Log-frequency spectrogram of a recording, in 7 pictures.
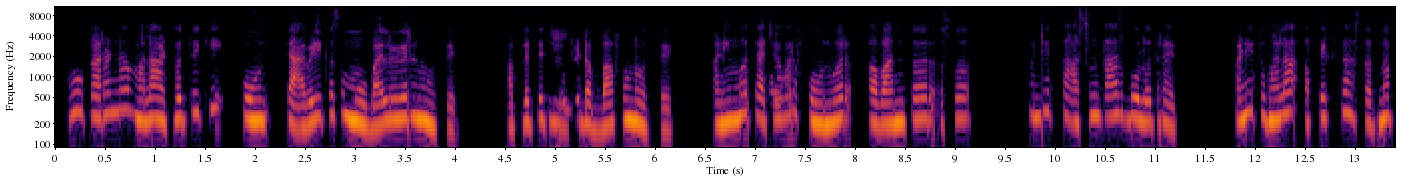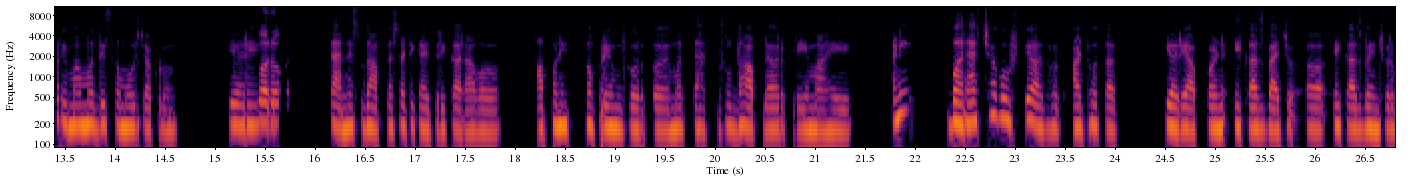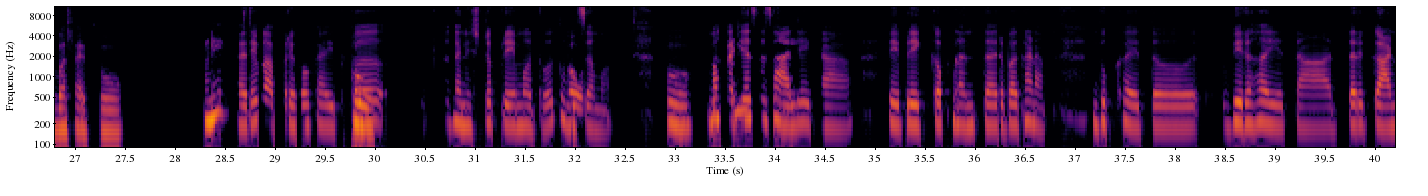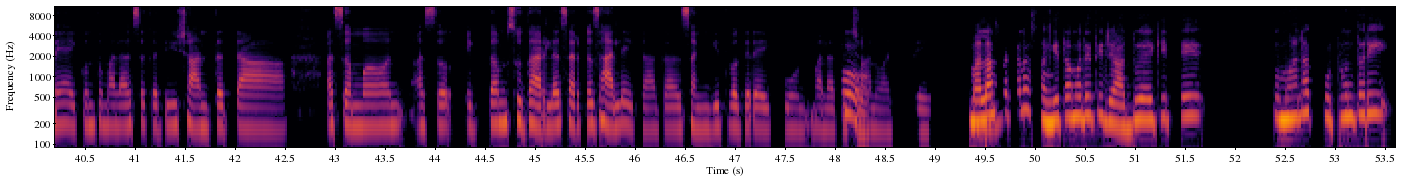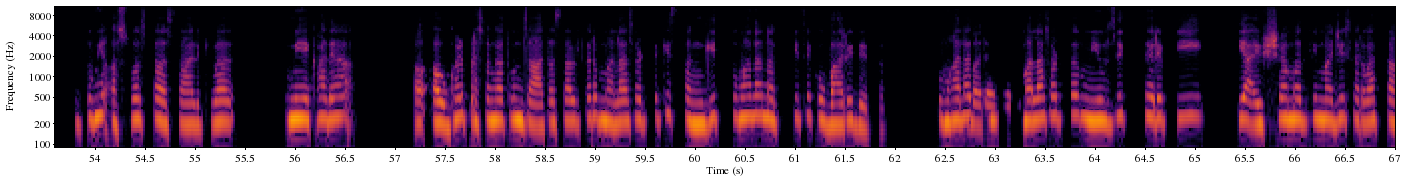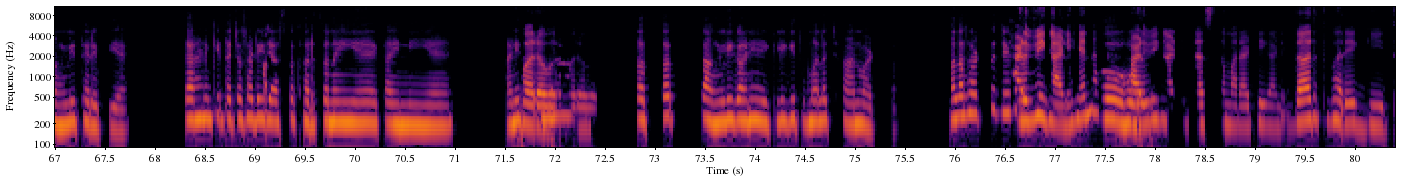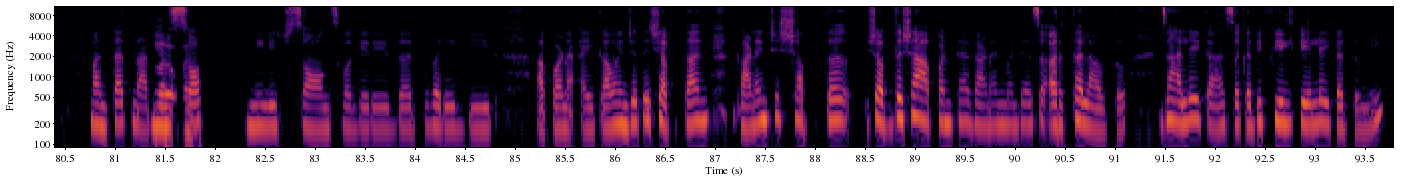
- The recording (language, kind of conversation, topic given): Marathi, podcast, ब्रेकअपनंतर संगीत ऐकण्याच्या तुमच्या सवयींमध्ये किती आणि कसा बदल झाला?
- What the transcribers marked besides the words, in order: tapping; other background noise; in English: "ब्रेकअप"; in English: "म्युझिक थेरपी"; in English: "थेरपी"; in Hindi: "दर्द भरे गीत!"; in Hindi: "दर्द भरे गीत"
